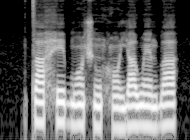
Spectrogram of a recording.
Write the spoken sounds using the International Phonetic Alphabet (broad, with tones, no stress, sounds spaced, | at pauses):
t a˧ h e˧ b ɔ̃˧ ʃ ũ˨ h ɔ̃˨ j a˨˦ w ɛ̃˧ b a˧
